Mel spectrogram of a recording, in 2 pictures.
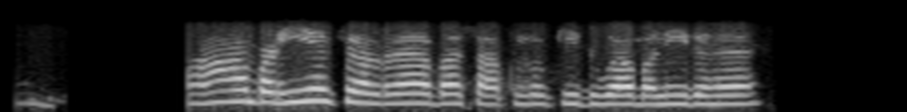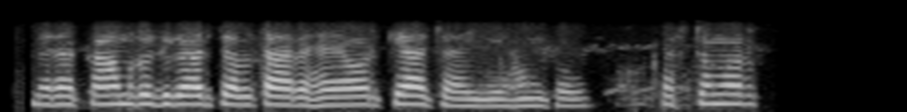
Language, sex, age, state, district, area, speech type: Hindi, female, 45-60, Bihar, Madhepura, rural, conversation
